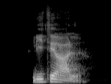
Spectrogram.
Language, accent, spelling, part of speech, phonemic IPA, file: French, France, littéral, adjective, /li.te.ʁal/, LL-Q150 (fra)-littéral.wav
- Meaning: literal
